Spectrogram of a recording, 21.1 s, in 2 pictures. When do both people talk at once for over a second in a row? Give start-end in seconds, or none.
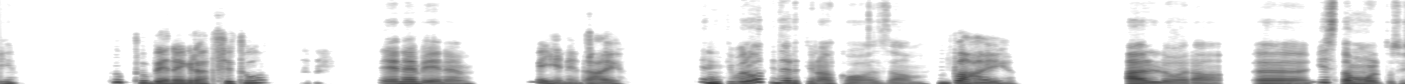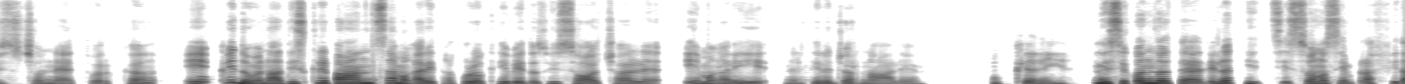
none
